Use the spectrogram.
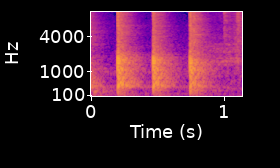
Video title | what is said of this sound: Stabilizing maple burl | you'd tap them and they sounded almost hollow this sound hardwood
